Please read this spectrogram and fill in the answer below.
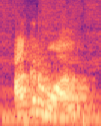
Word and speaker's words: Aggarwal: last name agarwal a i mean if my parents knew how to pronounce these things properly in english they would have used u rather than a so it should have been you g r a w a l but uh a local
